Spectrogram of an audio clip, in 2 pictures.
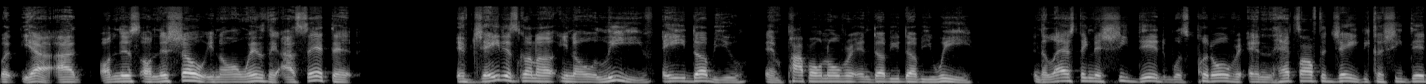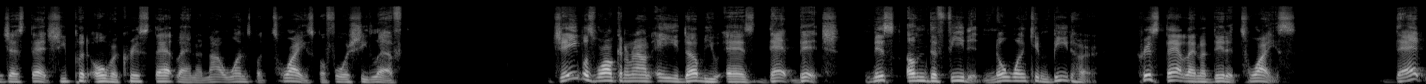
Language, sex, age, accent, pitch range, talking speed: English, male, 30-49, American, 120-155 Hz, 175 wpm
